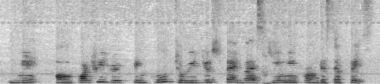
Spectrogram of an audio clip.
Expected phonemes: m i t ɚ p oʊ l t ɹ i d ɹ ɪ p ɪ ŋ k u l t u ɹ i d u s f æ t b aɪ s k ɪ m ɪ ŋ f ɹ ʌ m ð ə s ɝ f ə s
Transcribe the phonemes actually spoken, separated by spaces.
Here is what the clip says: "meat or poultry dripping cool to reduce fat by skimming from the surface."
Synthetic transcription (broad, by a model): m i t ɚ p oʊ t ɹ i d ɹ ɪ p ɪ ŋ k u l t u ɹ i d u s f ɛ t b aɪ s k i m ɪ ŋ f ɹ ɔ m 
